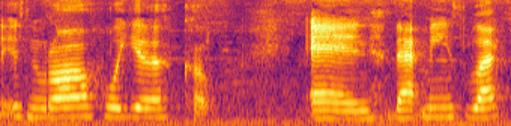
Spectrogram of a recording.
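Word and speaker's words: Noir Joya: I pronounce it Noya Joya Co. But the correct pronunciation is Nura Hoya Co.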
